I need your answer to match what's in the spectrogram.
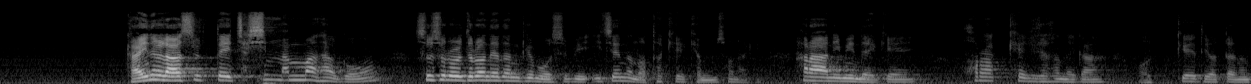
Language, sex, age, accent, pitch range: Korean, male, 40-59, native, 100-150 Hz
